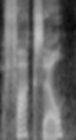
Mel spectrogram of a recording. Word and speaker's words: focsle: This is a word pronounced foxel, but it is spelled F-O-C-S-L-E.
